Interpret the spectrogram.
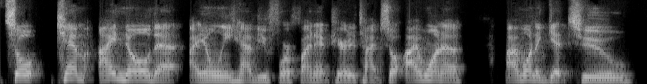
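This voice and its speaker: A man's voice: on the high side, normal speed, fairly bright tone. A man in his forties hosting an interview, talking earnestly and restarting his sentences often. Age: 40s. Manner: earnest, self-correcting with frequent restarts. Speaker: podcast host. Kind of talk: conversational interview.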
